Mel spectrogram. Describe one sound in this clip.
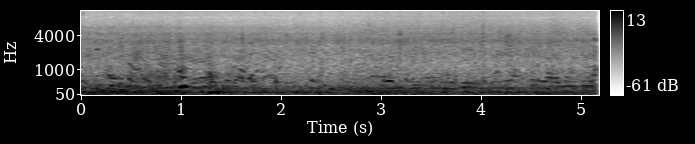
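A crowd of men and women chat nearby outdoors.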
